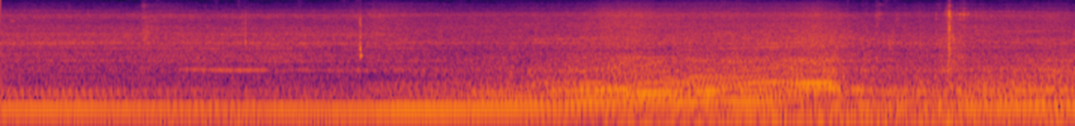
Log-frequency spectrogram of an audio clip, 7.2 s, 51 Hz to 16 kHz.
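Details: LS1 V8 Nissan Patrol after fixing a long-standing wiring fault that had stopped it starting: under full throttle in second gear, a deep V8 rumble climbs steadily with no stumble. It's pulling cleanly; the fix worked.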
